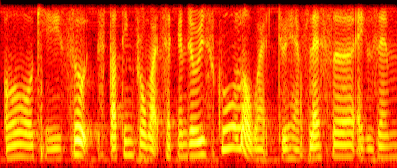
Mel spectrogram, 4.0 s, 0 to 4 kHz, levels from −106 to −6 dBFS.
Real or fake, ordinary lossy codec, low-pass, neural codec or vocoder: real; none; 3.6 kHz; none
